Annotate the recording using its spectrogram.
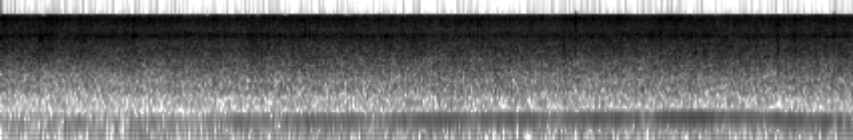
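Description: Apple slices sizzling steadily on a hot Blackstone flat-top griddle, with a steady low hum underneath.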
